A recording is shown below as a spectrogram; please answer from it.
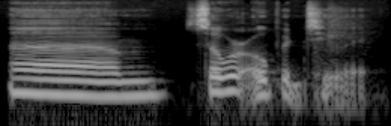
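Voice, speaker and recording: A woman's voice: on the low side, flat delivery, unhurried, darkish tone, smooth. A woman in her thirties, a band member guest in a casual interview, upbeat and repeating phrases for emphasis. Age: 30s.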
